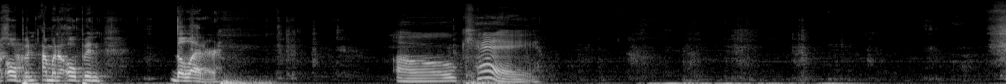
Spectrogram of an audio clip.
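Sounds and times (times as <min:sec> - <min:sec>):
speech: 0:00.0 - 0:02.5, 0:04.0 - 0:05.5
crunching: 0:00.4 - 0:03.9, 0:05.6 - 0:09.8.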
